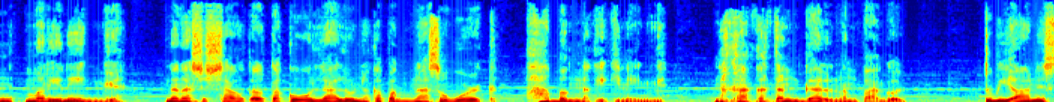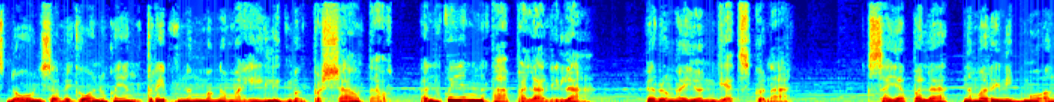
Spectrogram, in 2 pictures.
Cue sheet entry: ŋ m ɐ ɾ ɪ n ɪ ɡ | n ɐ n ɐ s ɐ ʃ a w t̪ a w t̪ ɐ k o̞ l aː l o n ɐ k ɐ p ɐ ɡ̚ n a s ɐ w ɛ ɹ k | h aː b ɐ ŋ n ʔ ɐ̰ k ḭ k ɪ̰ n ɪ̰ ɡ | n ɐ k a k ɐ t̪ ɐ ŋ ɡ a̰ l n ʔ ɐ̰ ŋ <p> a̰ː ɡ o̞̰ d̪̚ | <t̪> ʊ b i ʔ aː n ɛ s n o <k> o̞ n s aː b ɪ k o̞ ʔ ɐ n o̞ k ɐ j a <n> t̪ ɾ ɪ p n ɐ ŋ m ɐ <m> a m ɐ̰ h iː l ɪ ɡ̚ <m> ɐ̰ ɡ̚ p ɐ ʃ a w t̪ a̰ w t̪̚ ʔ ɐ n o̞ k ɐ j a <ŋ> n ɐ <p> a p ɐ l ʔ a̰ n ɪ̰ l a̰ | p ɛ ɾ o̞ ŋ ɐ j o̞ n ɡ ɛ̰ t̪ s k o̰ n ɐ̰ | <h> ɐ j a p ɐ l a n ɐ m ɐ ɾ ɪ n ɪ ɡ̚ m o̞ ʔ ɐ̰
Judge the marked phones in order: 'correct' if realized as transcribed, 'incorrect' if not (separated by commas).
correct, correct, incorrect, incorrect, incorrect, correct, correct, correct, incorrect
